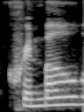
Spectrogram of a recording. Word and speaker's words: Chrimbo: And I had no idea what Crimbo was. And it's spelled CHRIMBO, and I had to Google it.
